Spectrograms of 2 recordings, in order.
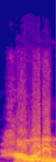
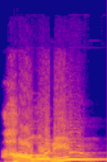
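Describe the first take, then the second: First: It is said in a Japanese accent, run together. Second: It is said in a plain, standard English accent.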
